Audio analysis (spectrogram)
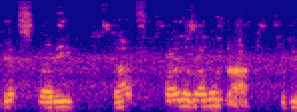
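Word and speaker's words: עבודה: The word avoda in Hebrew, avodah, modern Hebrew, Sephardic pronunciation, it's hard to translate properly.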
